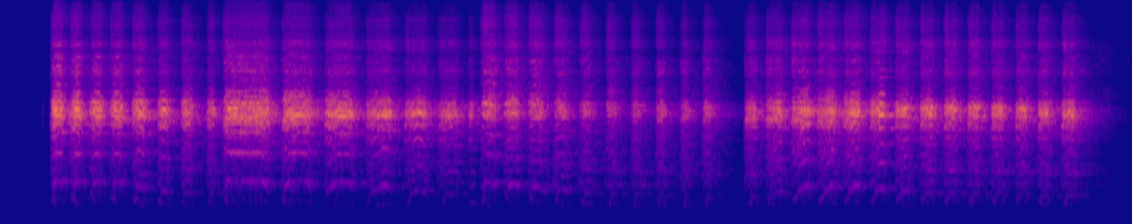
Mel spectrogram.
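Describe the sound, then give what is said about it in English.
A duck call sounds a long run of rapid hen quacks, a greeter call used to work the ducks, starting loud and gradually tapering softer and slightly slower, with a brief pause before a second loud sequence resumes. “You're going to transition into your hens, which is okay. Basically working the ducks.”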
